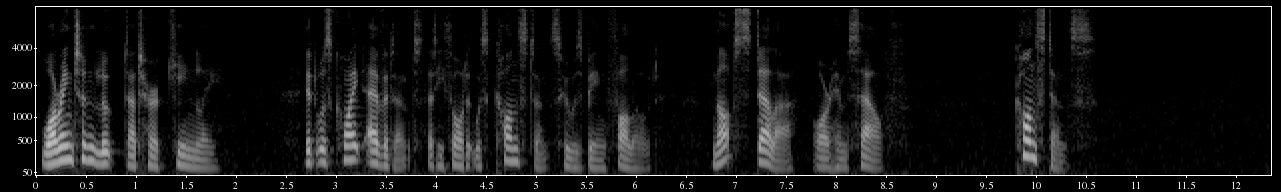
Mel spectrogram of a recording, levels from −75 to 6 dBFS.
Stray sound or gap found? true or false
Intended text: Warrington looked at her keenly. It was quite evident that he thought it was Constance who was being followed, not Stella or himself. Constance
false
